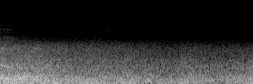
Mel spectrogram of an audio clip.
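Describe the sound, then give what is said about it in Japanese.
Thunder rumbles during a thunderstorm as a steady, broad, low-heavy roar that holds at an even loudness throughout, with no voices. “あ、雷も今稲光がしましたね。”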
